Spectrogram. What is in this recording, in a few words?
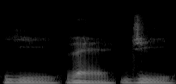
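"yireji", concatenated syllables; Affixing experiment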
